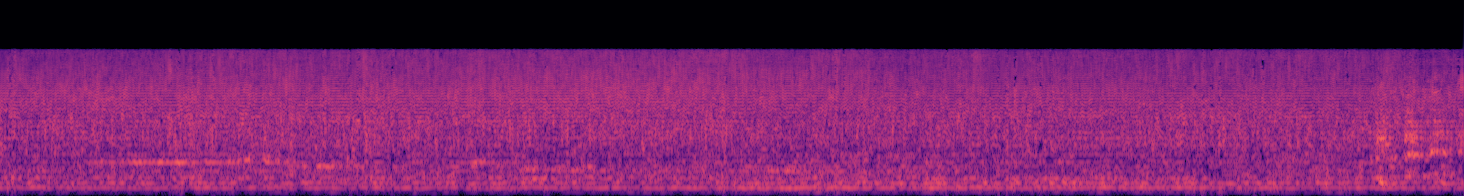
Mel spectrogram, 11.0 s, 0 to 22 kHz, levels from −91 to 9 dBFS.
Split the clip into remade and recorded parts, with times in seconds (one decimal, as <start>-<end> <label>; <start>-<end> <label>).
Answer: 0.0-11.0 remade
